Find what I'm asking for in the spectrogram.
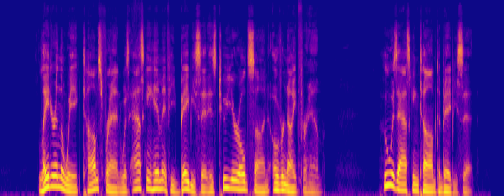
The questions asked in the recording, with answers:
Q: Who was asking Tom to babysit?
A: Tom's friend was asking him to babysit.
